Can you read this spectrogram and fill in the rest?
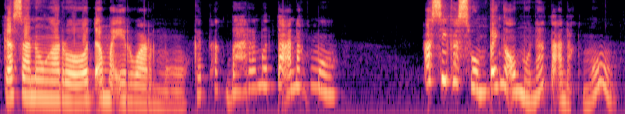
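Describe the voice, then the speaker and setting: A moderately high voice with an Ilocano accent. It is a kindly, helpful neighbour woman in a radio drama, speaking in an earnest, reassuring way. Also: sing-song, normal speed, husky.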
